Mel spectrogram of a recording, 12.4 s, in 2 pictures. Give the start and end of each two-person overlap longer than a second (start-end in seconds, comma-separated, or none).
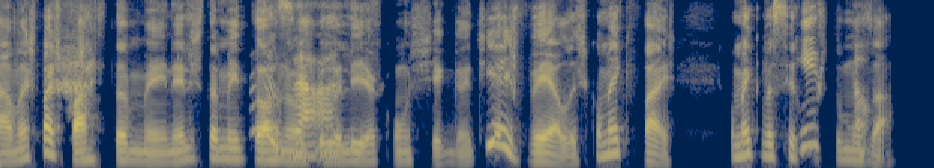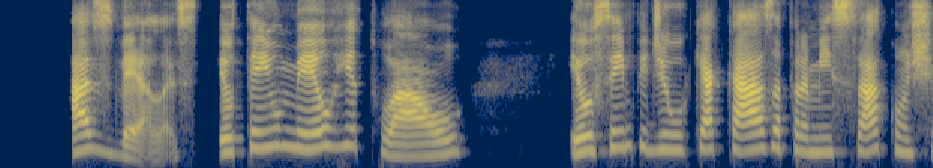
none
